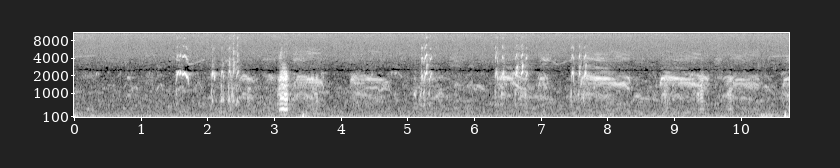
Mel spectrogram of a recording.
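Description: Avocets give short, clear, fluty calls in irregular bursts, often one or two notes every second or so, over a faint steady background hum.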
